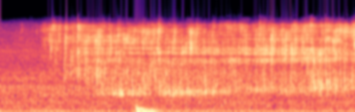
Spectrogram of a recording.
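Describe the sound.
Cold water pouring in a hot-or-cold guessing game makes a faint, steady splashing hiss. A brief low thump comes partway through.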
